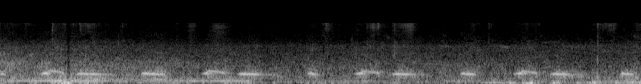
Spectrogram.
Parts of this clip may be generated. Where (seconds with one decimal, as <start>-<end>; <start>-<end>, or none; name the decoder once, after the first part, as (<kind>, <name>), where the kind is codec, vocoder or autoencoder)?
1.6-3.1 (autoencoder, DAC-VAE); 3.7-4.4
